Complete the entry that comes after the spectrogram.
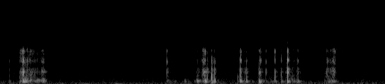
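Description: Metal tweezers scratch a hollow, round steel wire-mesh microphone grille, first along its right side and then across the top of the mesh. The result is a series of close, dry scraping and scratching bursts, low and muffled with a faint harmonic buzz, separated by quiet pauses.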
